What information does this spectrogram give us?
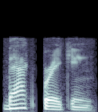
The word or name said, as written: backbreaking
